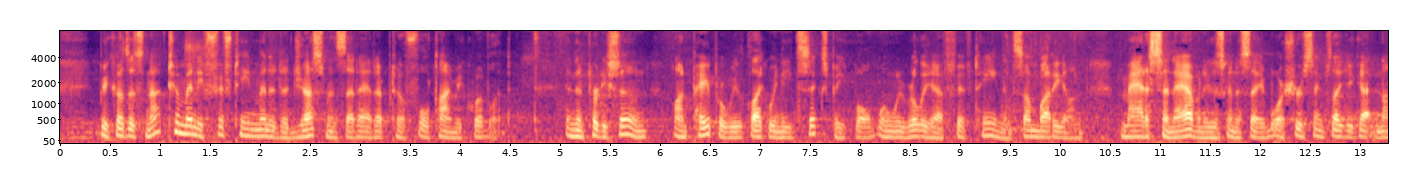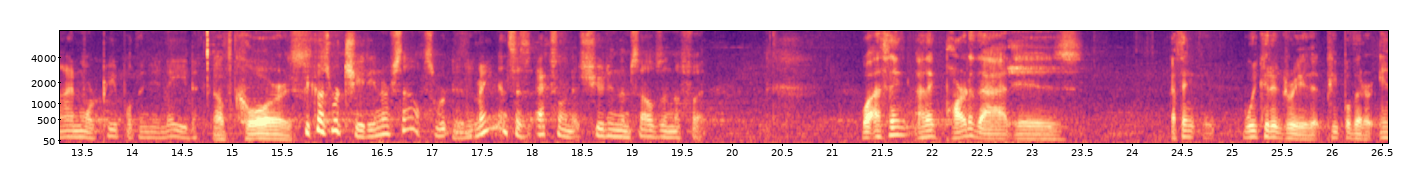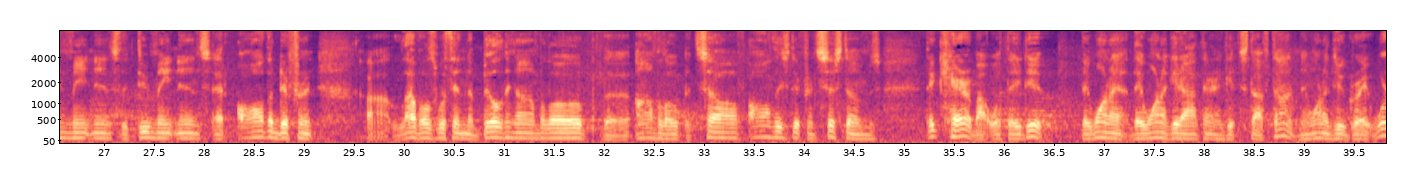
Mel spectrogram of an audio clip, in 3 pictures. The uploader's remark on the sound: From Reliable Plant Conference 2023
